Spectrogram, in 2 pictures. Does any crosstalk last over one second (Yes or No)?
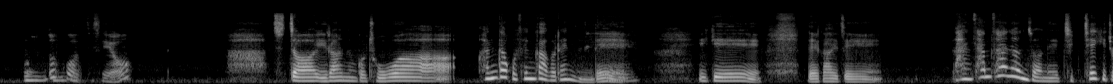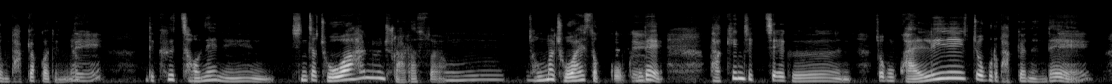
No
